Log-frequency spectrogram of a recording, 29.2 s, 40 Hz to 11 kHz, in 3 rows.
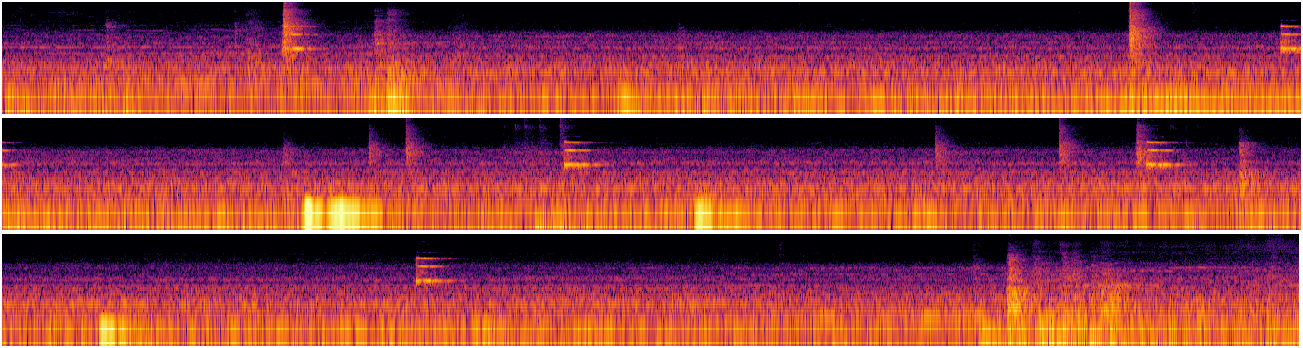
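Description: Otis Series 1 hydraulic elevator car running upward with a steady hum, short electronic chime tones about every four seconds, and scattered knocks, the loudest a thump about twelve seconds in. The hum dies away as the car stops, and near the end the doors slide open.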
